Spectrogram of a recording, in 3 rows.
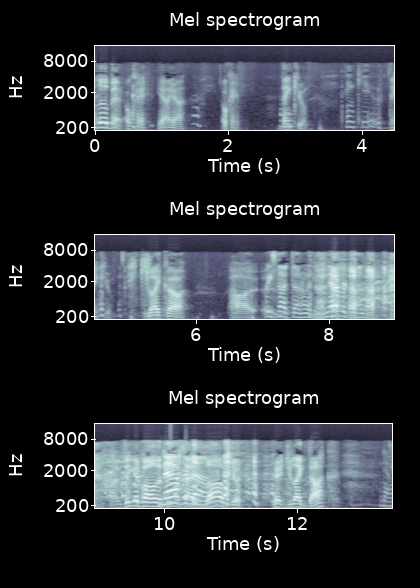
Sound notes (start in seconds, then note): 10.8 laughter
